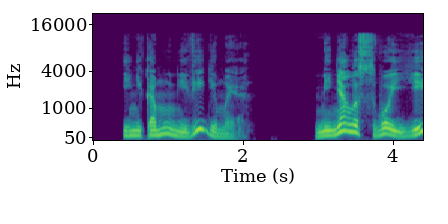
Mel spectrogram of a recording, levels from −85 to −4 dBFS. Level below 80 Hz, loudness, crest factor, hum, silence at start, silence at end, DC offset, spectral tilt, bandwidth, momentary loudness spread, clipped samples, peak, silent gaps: -48 dBFS; -23 LUFS; 18 dB; none; 0.4 s; 0 s; under 0.1%; -5 dB/octave; 13 kHz; 12 LU; under 0.1%; -4 dBFS; 2.19-2.38 s, 2.45-2.94 s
